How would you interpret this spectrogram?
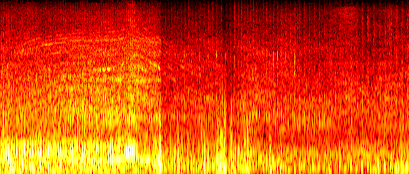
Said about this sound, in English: So I'm on the quad at the minute, so I'm just going to move it along a bit.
